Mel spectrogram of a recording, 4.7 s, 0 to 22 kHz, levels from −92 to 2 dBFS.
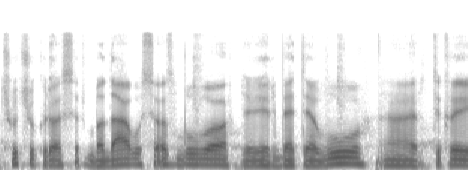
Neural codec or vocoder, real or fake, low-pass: autoencoder, 48 kHz, 32 numbers a frame, DAC-VAE, trained on Japanese speech; fake; 10.8 kHz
